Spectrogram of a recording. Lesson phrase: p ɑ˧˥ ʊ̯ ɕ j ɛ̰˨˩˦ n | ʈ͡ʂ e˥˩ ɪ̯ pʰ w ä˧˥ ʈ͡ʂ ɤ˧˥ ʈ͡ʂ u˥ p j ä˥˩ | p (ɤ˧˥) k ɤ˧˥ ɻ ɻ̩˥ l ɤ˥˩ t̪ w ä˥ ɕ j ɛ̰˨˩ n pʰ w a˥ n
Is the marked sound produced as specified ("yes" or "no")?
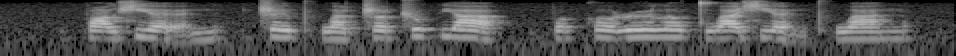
yes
